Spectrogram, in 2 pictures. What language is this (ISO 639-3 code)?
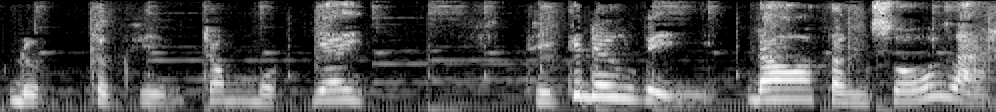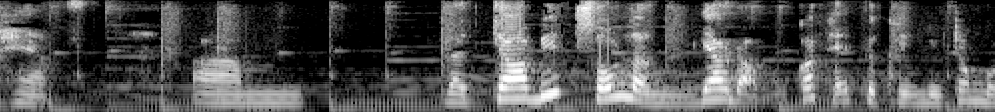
vie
